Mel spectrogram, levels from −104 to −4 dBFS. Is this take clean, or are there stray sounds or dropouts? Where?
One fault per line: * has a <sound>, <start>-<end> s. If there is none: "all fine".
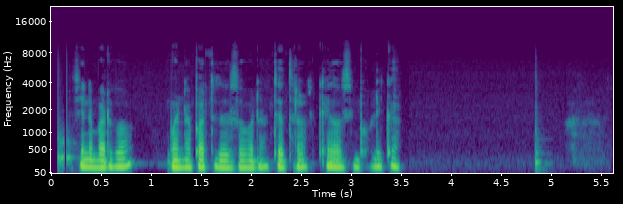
* has a thud, 4.8-5.0 s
